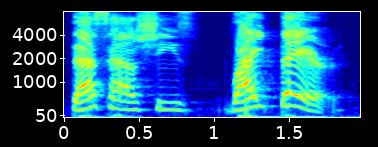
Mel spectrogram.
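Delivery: ordinary talk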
